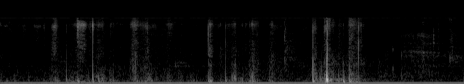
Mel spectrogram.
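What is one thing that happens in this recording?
A microphone rustles and clicks as it is handled.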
